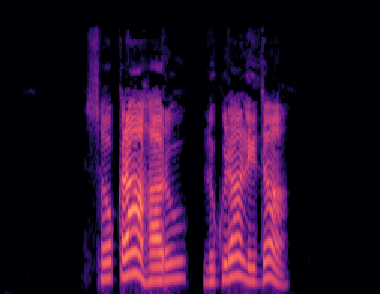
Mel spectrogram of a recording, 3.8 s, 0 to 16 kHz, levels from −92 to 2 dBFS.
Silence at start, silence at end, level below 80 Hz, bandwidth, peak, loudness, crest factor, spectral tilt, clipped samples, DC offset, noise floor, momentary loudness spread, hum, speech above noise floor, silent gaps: 0.9 s; 0.95 s; -76 dBFS; 11.5 kHz; -4 dBFS; -25 LUFS; 24 dB; -4.5 dB/octave; under 0.1%; under 0.1%; -88 dBFS; 13 LU; none; 63 dB; none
